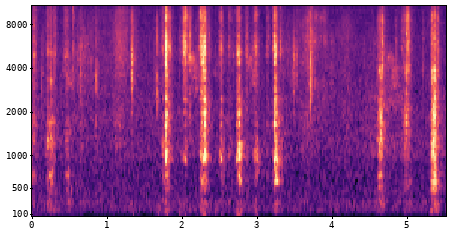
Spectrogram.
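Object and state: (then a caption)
Scratch-art card being scratched. A wooden stylus makes short scratching strokes on a flat scratch-art card of black wax-coated paper resting on a cloth-covered table, while the other hand steadies the sheet. The strokes come as quiet, dry, irregular scrapes with a faint tone near 1 kHz and bright hiss, each dying away almost instantly.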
